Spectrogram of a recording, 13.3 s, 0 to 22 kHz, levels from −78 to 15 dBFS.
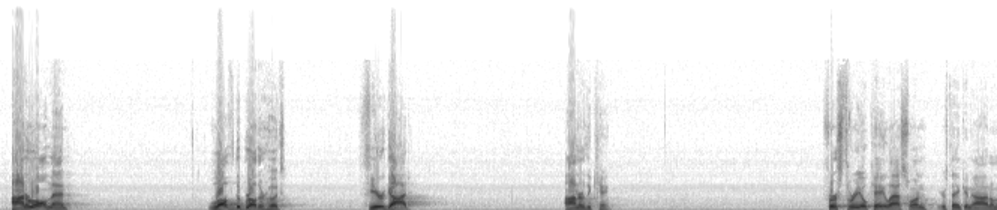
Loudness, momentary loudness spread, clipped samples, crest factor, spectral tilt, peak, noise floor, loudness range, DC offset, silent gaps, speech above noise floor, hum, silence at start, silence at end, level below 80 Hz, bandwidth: -12 LUFS; 13 LU; 0.6%; 14 dB; -6 dB/octave; 0 dBFS; -49 dBFS; 8 LU; under 0.1%; none; 38 dB; none; 0.15 s; 0 s; -50 dBFS; 15 kHz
